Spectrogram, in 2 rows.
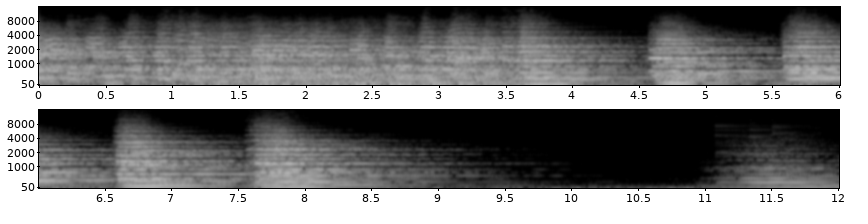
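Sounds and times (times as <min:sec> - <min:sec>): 
baroque orchestral suite in D major: 0:00.0 - 0:09.4.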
